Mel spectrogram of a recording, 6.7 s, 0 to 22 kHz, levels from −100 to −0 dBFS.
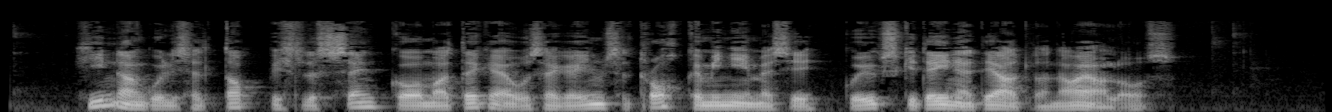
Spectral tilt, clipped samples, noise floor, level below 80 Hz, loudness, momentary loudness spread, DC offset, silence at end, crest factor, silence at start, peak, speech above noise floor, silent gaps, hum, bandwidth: -6 dB/octave; under 0.1%; -76 dBFS; -50 dBFS; -32 LUFS; 8 LU; under 0.1%; 0.8 s; 20 dB; 0.4 s; -12 dBFS; 45 dB; none; none; 11.5 kHz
